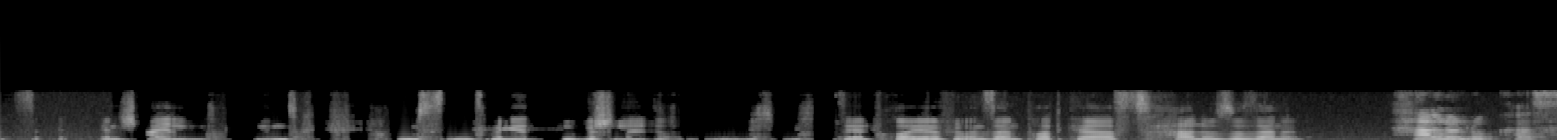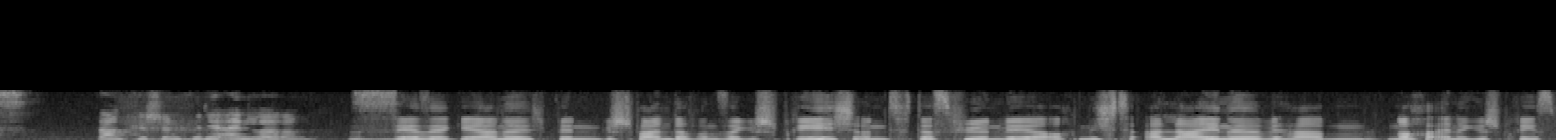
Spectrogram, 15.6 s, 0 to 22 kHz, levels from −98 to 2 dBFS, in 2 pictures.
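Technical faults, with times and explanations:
0.59 to 4.38 s, speech suppressed in double talk: the speech repeatedly dips, thins and breaks off, falling as much as about 35 dB, for roughly three seconds in total. This is likely an echo canceller that could not separate the talker from the loudspeaker echo and pulled both down.
1.04 to 1.12 s, 1.47 to 1.53 s, 2.10 to 2.44 s and 3.79 to 4.46 s, other side's voice leaking through: faint scraps of a second voice come through, about 25 to 30 dB below the speech. This is likely far-end audio from the loudspeaker that the echo canceller failed to remove.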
